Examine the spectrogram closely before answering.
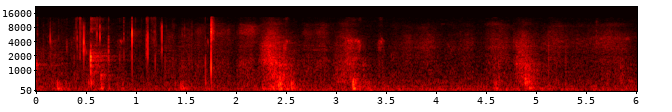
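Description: Newborn puppy making small mouth and nose sounds: a run of small clicks over the first two seconds, then a few soft breathy snuffles.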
